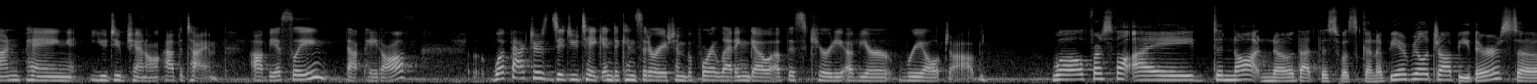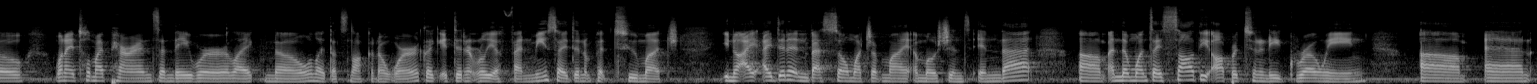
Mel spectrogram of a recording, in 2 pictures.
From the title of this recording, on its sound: Live at Create & Cultivate Chicago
